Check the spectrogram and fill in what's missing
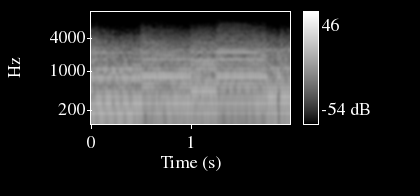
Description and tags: Randomly played, spliced and quantized guitar track.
